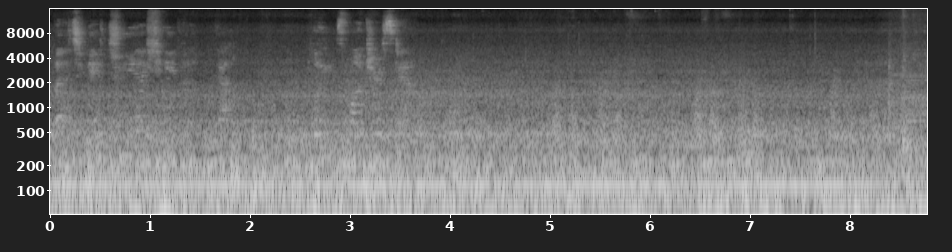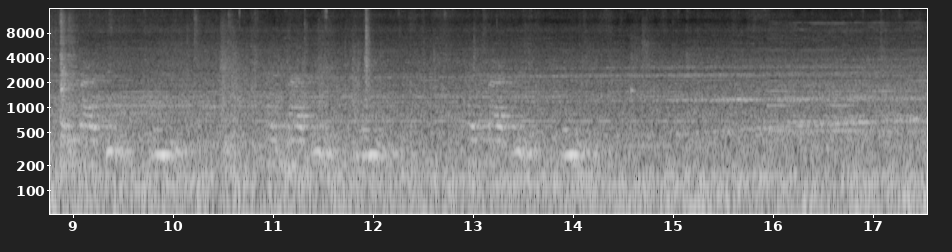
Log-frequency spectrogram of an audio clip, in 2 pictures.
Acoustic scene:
subway train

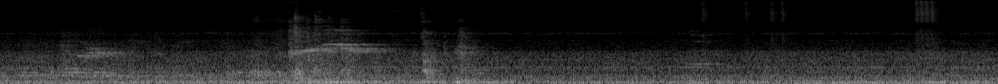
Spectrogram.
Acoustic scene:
elevator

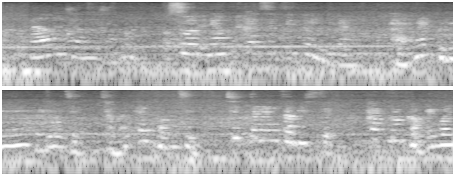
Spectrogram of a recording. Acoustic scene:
bus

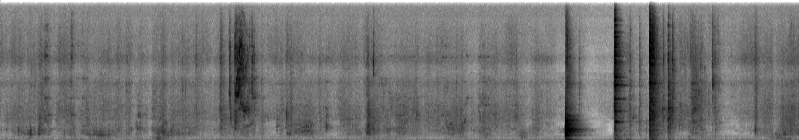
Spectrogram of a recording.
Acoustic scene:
kitchen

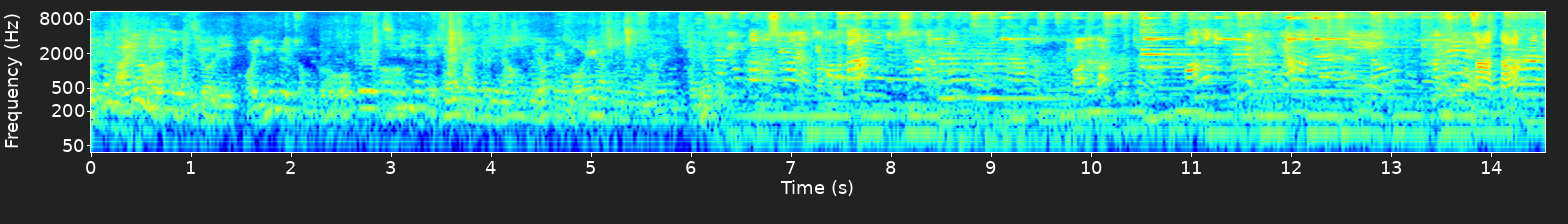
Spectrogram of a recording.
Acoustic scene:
crowded indoor space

